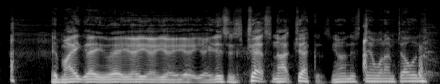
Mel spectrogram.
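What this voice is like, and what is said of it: Imitates another person's voice. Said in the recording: “you're getting dangerously close to your Denzel impression ... It started early with your okay”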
